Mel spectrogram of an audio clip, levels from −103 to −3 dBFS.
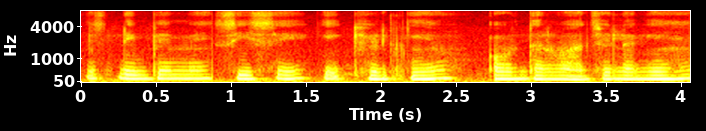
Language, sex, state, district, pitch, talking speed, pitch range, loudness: Hindi, male, Bihar, Samastipur, 155 Hz, 145 wpm, 145-165 Hz, -14 LUFS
